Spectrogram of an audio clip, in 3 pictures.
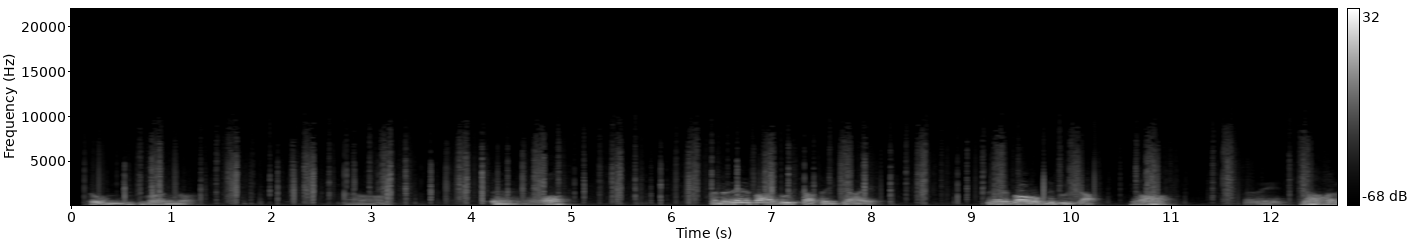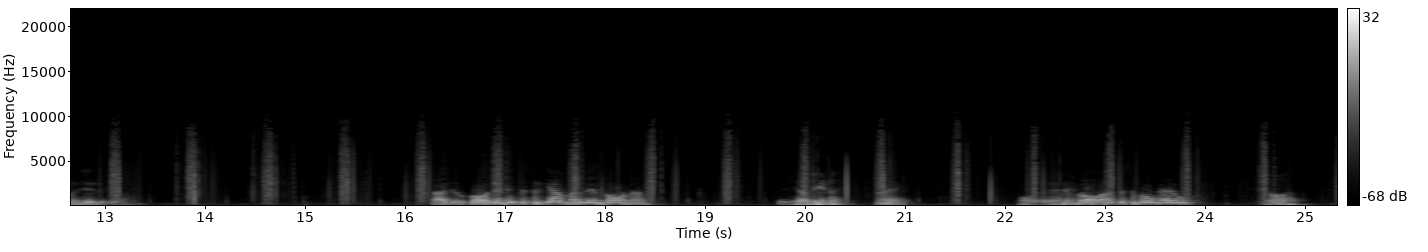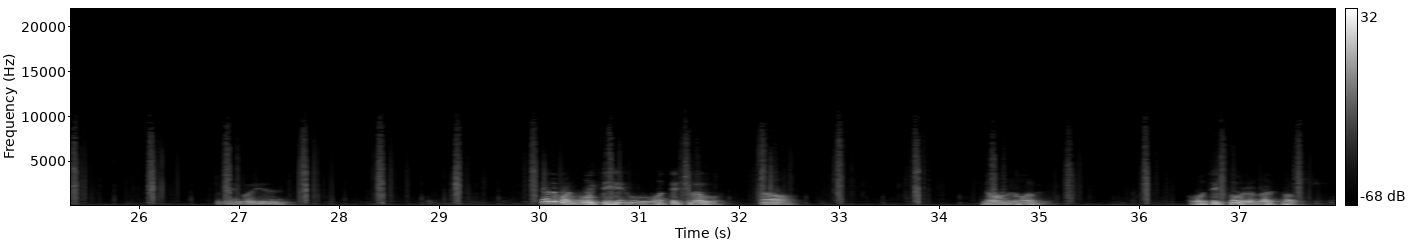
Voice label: Hallaröd, dialekter; Folkminnen; Svenska sagor

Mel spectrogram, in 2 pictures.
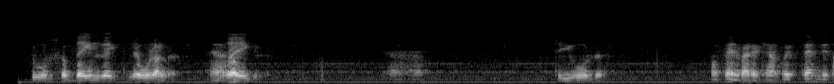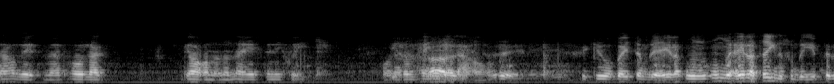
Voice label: Vitaby, dialekter; Folkminnen; Svenska sagor

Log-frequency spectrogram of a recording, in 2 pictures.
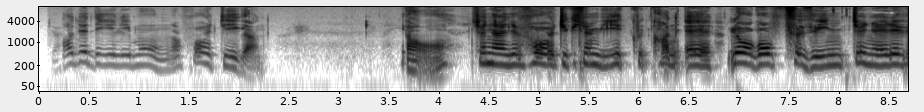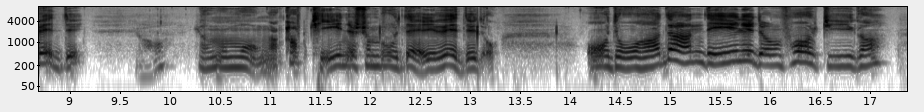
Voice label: Svenska sagor, dialekter; Folkminnen

